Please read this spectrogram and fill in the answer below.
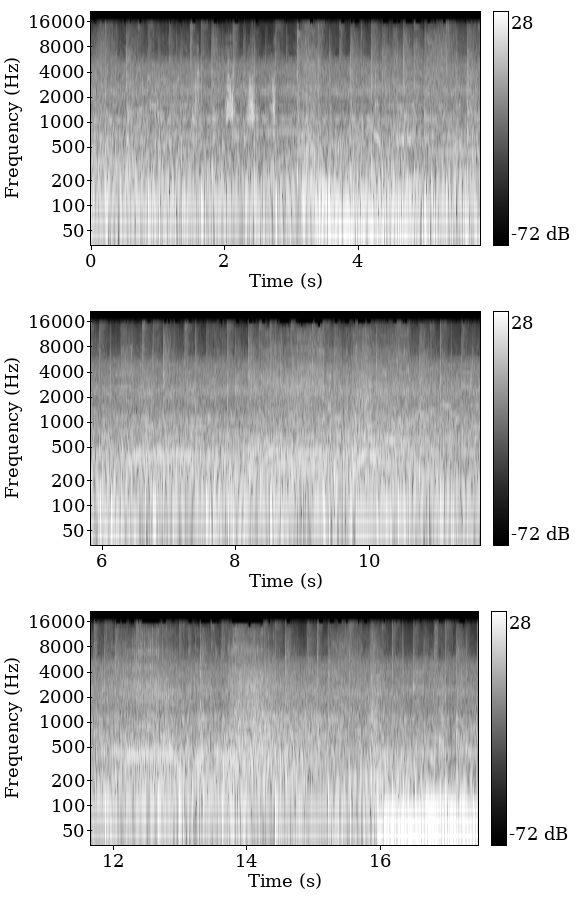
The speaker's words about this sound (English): I had the car, it was sliding, and I thought, I'm going to hit that. I thought, it's only going to be... Did it have the pegs in? No, they're made of solid lead. It damaged the back of my car.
